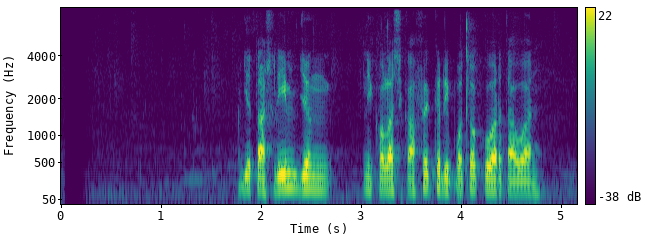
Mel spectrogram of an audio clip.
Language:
Sundanese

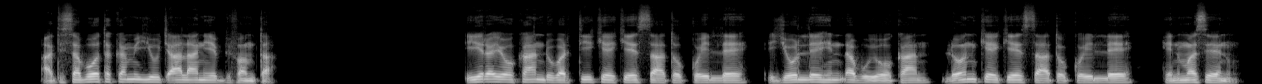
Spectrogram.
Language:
Oromo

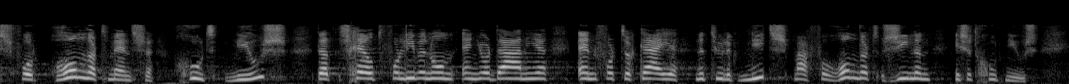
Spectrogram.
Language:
Dutch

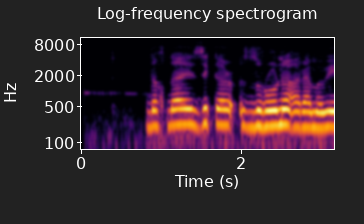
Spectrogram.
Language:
Pashto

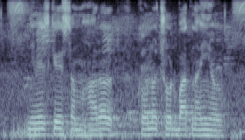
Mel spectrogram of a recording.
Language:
Bhojpuri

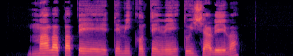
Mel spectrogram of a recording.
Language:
Guarani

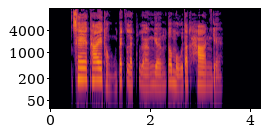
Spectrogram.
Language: Cantonese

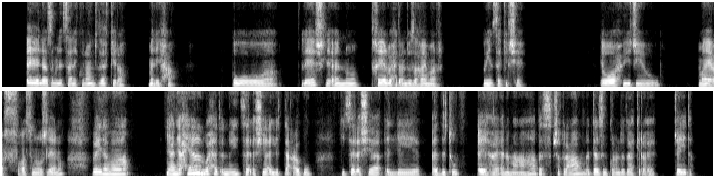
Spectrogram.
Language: North Mesopotamian Arabic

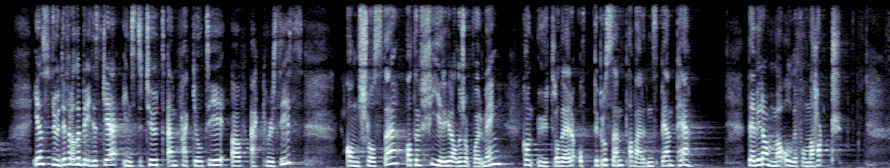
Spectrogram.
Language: Norwegian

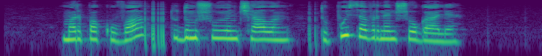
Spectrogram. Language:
Mari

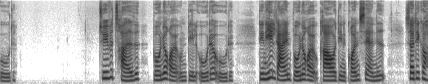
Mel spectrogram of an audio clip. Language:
Danish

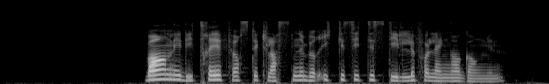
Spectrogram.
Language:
Norwegian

